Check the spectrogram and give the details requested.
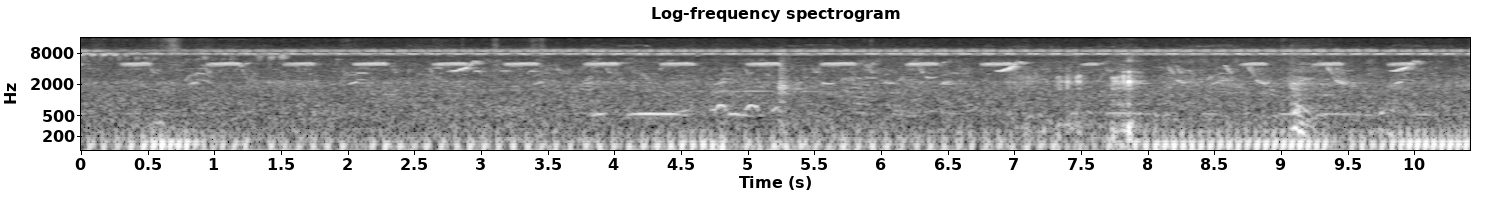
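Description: Outdoor ambience: a bird repeating a short high note at an even pace, nearly twice a second, with other small bird chirps, over a low steady drone.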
